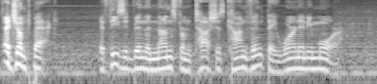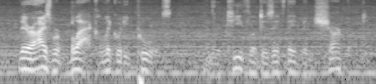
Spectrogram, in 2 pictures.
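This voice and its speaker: An actor playing a grim, deadpan occult investigator who narrates his own adventure in a noir audio drama. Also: medium pitch, normal speed, noisy background, close to an everyday voice. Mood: grim, tense.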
